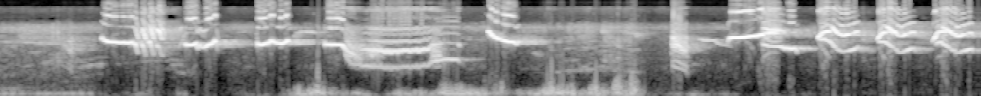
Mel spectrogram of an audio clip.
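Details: Loud Oriental magpie-robin song used to coax another to sing, mixing bright whistles, a descending swoop and fast rising-falling repeated notes at the end, with low thudding noises underneath.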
